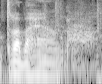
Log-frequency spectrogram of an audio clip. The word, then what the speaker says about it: trabajando: Or trabajando, as they say it. Because like the J is like pronounced as a H in Spanish.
